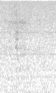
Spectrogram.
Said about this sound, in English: Do you hear that quiet ticking sound? It's the sound of the Versch wall clock with Hermle time mechanism that we have hanging in our dining room. I don't know the exact age of the clock.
